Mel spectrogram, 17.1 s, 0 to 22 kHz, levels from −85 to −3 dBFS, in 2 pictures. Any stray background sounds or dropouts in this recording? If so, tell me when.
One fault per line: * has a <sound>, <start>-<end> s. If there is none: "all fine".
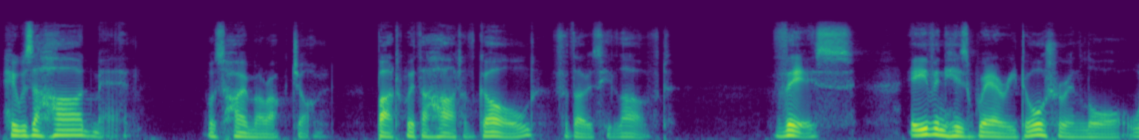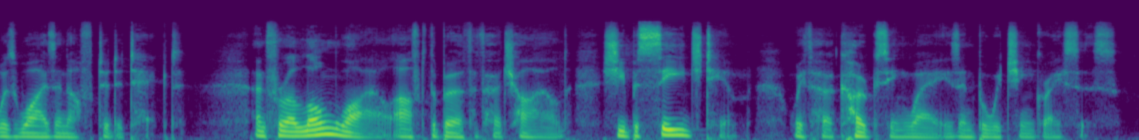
all fine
